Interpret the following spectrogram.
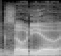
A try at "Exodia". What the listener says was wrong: So you just said Exodio.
